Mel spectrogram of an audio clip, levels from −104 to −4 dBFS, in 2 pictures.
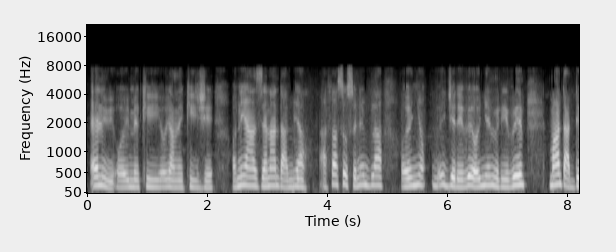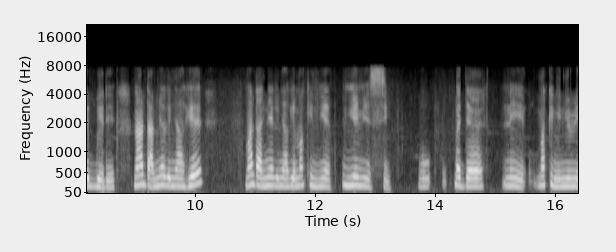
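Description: At 3.41 to 3.54 s, 8.43 to 8.46 s, 10.25 to 10.30 s and 14.03 to 14.09 s, VoIP packet loss concealed by the speech codec smears the speech. The decoder fills each gap, which fits one lost 20 ms frame (two at 14.03 s), by extrapolating its last pitch and filter with falling gain. The result is a brief buzzy or noisy, fading stretch rather than the silence or hard click of a plain dropout, and it persists past the gap. The light Speex coding underneath points to a rate near 24 kbps.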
